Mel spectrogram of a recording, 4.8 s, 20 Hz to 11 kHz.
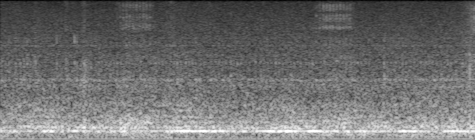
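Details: An adopted cat named Heidi, massaged during a sunbath on November 19, 2020, gives a smooth, sustained purr; the low drone holds evenly, with a couple of brief soft swishes of the massage.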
